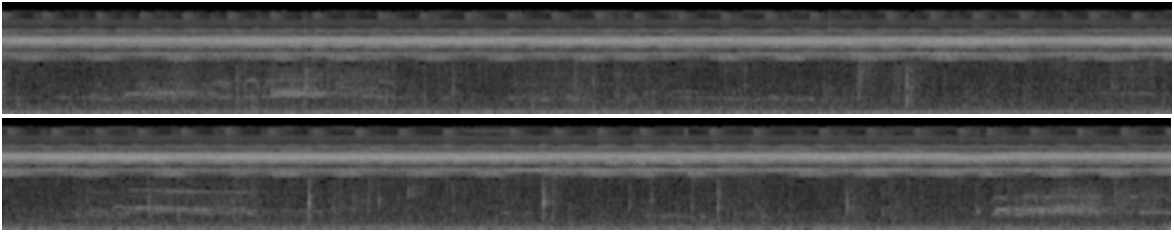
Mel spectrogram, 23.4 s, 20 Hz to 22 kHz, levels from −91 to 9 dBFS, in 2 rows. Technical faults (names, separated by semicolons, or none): compressed frames skipped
